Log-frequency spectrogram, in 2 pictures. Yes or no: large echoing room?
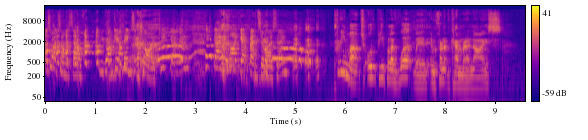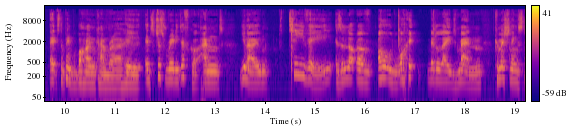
no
